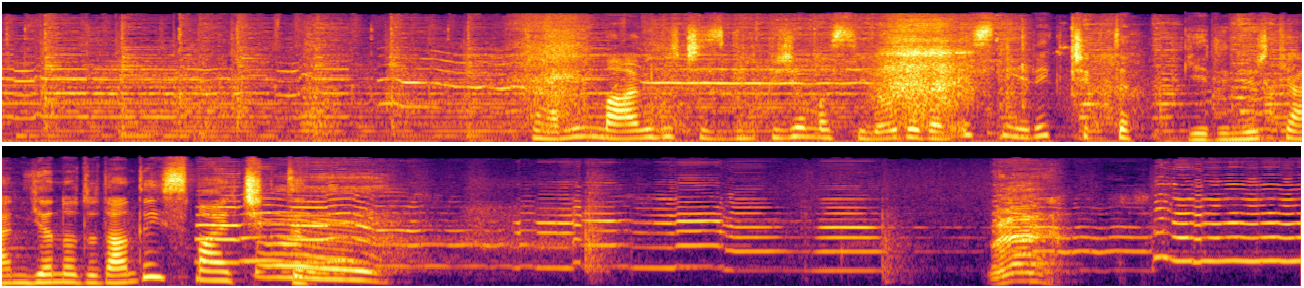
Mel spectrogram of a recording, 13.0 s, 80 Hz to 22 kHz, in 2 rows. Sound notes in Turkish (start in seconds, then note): 4.9 Kapı sesi; 7.4 Müzik - Klarnet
